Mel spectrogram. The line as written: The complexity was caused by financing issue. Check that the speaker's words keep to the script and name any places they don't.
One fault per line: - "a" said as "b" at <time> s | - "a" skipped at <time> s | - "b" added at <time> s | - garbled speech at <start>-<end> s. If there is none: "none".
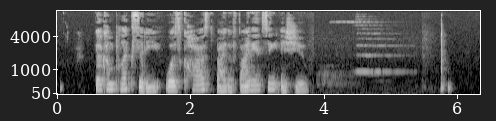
- "the" added at 2.5 s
